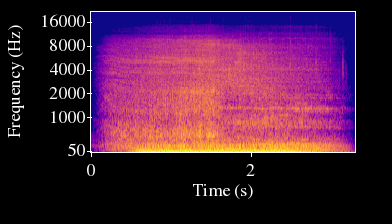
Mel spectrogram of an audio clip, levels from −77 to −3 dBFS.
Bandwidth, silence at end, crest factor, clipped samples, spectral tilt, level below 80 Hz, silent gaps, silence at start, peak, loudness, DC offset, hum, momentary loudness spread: 11.5 kHz; 0.1 s; 8 dB; under 0.1%; -5 dB/octave; -8 dBFS; none; 0.2 s; 0 dBFS; -11 LUFS; under 0.1%; none; 13 LU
